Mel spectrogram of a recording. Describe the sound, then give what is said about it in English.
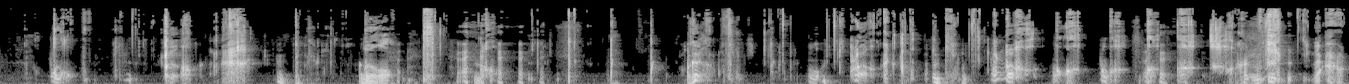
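A voice imitates gagging while gulping down a bucket of raw oysters: a dense run of wet pops, clicks, gurgles and rasping sucks, repeated in quick irregular bursts without any words. “Yes, the gagging I think is a key part of swallowing a bucket of raw oysters too.”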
